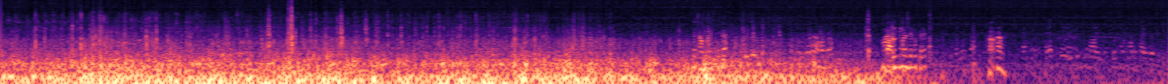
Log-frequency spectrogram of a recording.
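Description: A car drives along a rough dirt road with a low rumble.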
